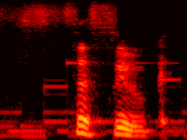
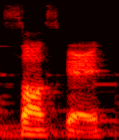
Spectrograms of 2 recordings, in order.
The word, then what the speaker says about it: Sasuke: In Japan, they would never pronounce it like suk. They would they would pronounce sasuke as sas as a sasuke.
